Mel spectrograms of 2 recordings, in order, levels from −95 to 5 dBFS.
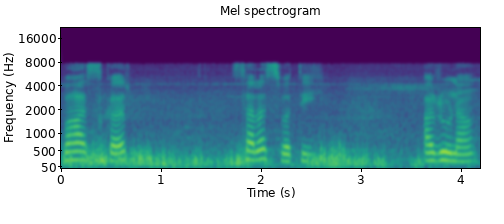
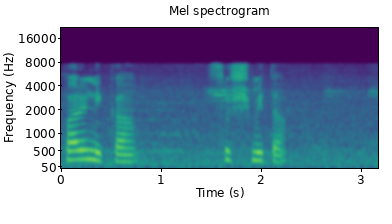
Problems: none marked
